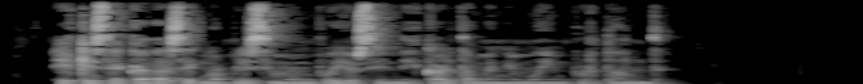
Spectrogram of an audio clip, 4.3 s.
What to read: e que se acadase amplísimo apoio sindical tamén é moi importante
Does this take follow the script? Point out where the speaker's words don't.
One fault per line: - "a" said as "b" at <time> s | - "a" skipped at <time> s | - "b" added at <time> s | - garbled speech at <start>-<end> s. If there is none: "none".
none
